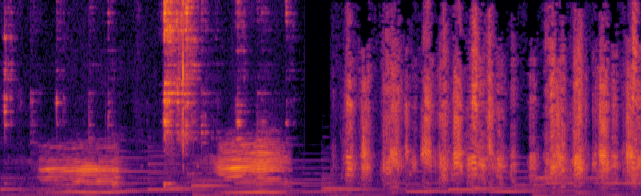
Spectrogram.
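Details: Two nasal moos from a cow in the first half, followed by a rapid rattling, clicking sequence over sustained bell-like tones.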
